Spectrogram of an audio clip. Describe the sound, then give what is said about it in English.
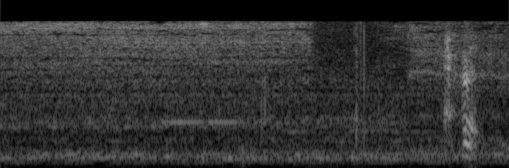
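A leopard gecko screaming: a raspy, buzzing hiss runs throughout at moderate volume, ending with a brief, sharper squeaky burst near the end. No one speaks. “and that's the funny sound effect, which is actually a leopard gecko uh, screaming.”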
